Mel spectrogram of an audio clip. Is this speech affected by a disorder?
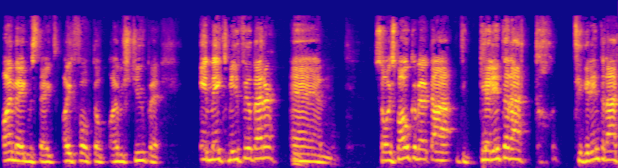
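Yes: stammer; stammer since childhood, very bad in childhood, linked to childhood anxiety, never gone, cannot be cured; age 40, largely controlled, sometimes pretty bad, may show during recording, breathing and visualization beforehand; worse with poor sleep, low mood, low confidence, anticipates stammering, once avoided speaking; here repeated sounds.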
